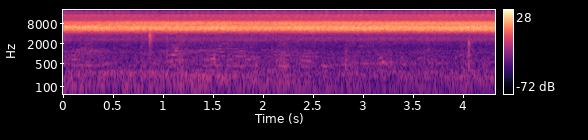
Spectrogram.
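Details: A dense summer chorus of cicadas at a small shrine near Kamakura, Japan, makes a loud, steady, high-pitched hiss that never breaks, so loud that speech is almost drowned out.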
